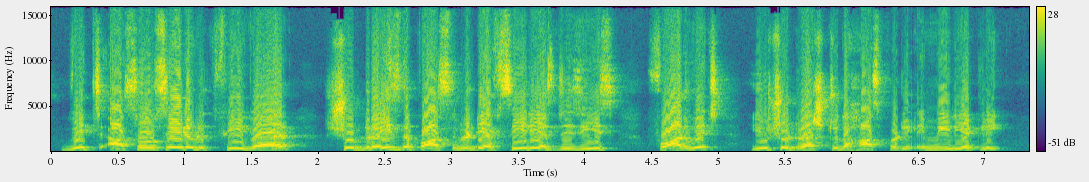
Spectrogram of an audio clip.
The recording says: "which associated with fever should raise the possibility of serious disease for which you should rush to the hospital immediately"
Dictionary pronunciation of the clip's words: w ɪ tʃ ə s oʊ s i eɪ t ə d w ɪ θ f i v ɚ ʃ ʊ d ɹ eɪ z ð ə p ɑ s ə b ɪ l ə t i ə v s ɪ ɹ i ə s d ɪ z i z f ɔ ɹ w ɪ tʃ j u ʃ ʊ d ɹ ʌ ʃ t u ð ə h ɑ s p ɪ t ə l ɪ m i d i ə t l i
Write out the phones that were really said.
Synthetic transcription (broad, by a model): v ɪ tʃ ə s oʊ s i eɪ t ə d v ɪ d f i v ɚ ʃ ʊ d ɹ eɪ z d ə p ɑ s ə b ɪ l ə t i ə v s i ɹ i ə s d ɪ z i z f ɔ ɹ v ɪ tʃ j u ʃ ʊ d ɹ ʌ ʃ t u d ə h ɑ s p ɪ t ə l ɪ m i d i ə t l i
